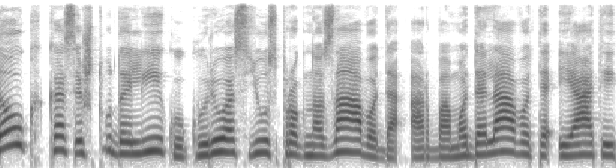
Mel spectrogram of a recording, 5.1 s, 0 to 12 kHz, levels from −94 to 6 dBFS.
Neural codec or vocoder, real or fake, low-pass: none; real; 10.8 kHz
